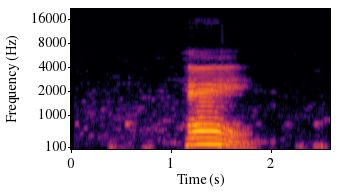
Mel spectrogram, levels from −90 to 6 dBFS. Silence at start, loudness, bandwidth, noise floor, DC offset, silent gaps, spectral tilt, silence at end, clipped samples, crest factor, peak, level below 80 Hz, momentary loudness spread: 1.15 s; -14 LUFS; 6.6 kHz; -54 dBFS; under 0.1%; none; -7.5 dB/octave; 0.8 s; under 0.1%; 18 dB; -2 dBFS; -58 dBFS; 19 LU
